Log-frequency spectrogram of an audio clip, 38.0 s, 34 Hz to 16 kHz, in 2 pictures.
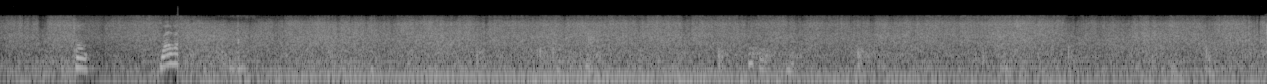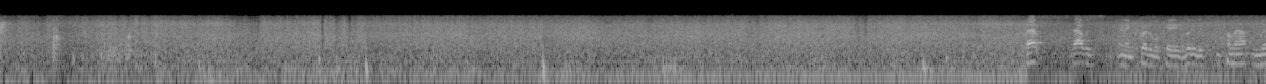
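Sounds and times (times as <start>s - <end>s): heavy rain hiss: 0.0s - 38.0s.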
